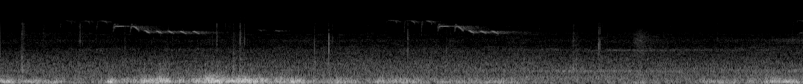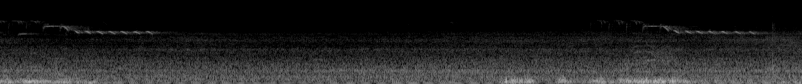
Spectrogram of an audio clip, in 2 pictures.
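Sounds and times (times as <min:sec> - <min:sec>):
train rumbling: 0:00.0 - 0:16.0
songbird singing: 0:00.6 - 0:03.0, 0:03.6 - 0:05.4, 0:07.8 - 0:10.0, 0:13.8 - 0:15.9.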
